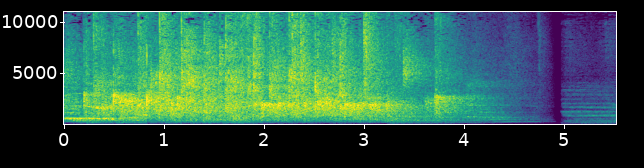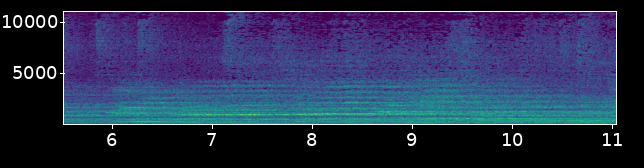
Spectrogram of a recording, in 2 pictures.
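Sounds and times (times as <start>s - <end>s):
people clapping and cheering: 0.0s - 4.2s.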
